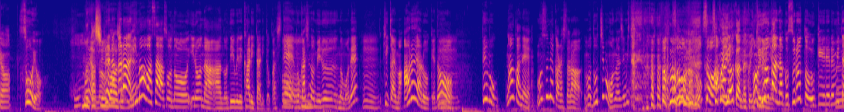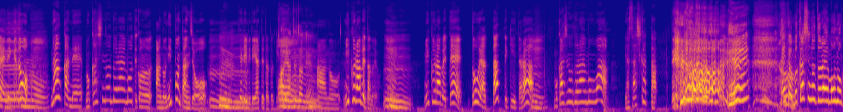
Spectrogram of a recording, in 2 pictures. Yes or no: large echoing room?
no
